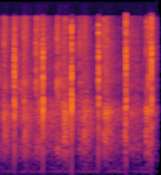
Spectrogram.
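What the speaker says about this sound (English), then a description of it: "A round of applause for Cedric." A brief burst of scattered audience clapping at a live photography conference event, a few distinct claps sounding moderately close and fairly quiet.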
